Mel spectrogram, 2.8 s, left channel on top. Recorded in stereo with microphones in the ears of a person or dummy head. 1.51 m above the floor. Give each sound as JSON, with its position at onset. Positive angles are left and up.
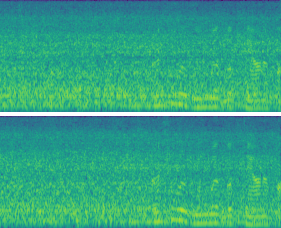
{"t": 1.5, "sound": "a man speaking", "side_deg": -20}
